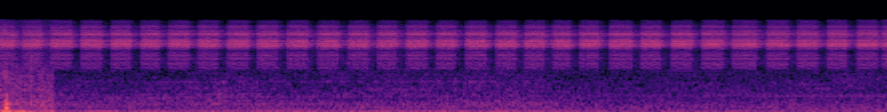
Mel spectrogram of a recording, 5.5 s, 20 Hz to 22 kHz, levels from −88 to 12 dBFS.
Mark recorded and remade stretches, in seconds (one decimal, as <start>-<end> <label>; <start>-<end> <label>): 0.0-1.7 recorded; 1.7-3.5 remade; 3.5-5.5 recorded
